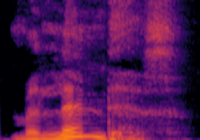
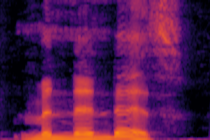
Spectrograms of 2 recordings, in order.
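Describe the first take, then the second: First: The middle syllable starts with an l sound. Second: The middle syllable starts with an n sound. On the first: The speaker calls it wrong. "how do you mispronounce Menendez? Melendez" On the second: The speaker calls it right. "When it's Menendez, it says it"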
